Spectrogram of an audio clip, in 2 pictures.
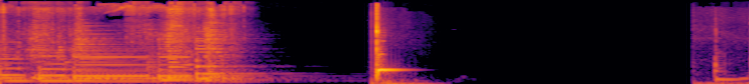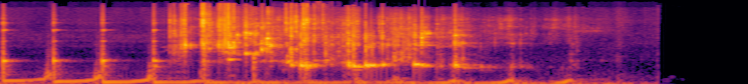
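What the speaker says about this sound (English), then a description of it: "We're going to pour some wine before we take a deep dive into the local Italian wine grape varieties." Italian white wine is poured from a bottle into a glass: a short clink, then a run of quick, close glugging plops that trail off into dribbles.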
